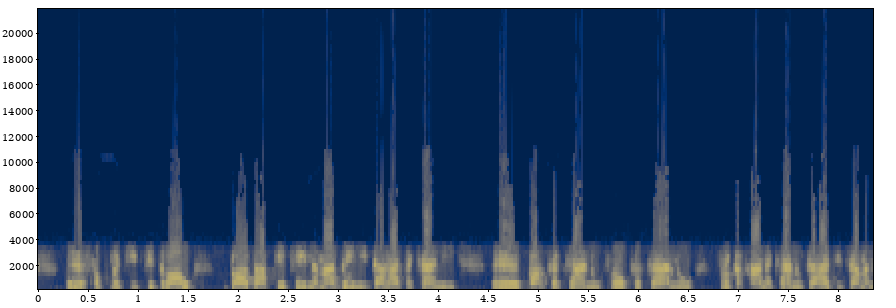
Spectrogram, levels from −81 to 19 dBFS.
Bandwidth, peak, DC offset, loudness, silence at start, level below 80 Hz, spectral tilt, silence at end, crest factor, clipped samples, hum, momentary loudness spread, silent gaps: 11.5 kHz; 0 dBFS; under 0.1%; -11 LUFS; 0.05 s; -56 dBFS; -3.5 dB/octave; 0 s; 12 dB; 0.1%; none; 8 LU; none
